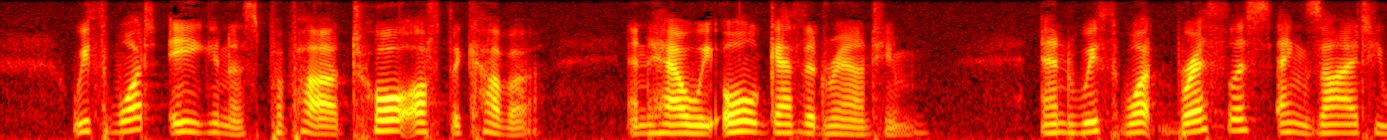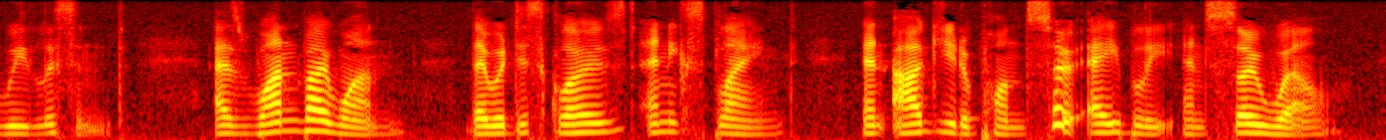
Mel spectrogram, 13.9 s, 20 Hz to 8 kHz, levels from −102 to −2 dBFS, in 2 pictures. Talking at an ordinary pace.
Yes: average, 170 wpm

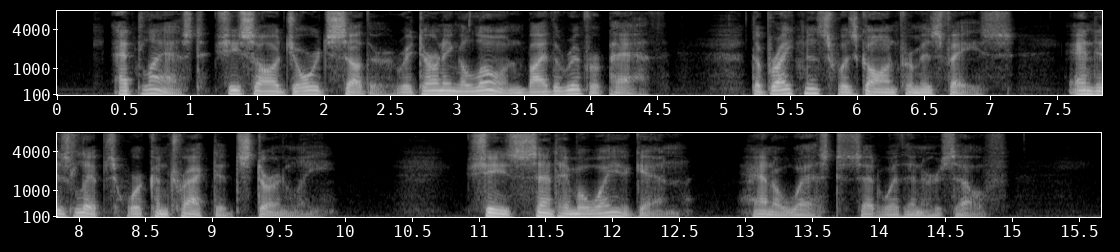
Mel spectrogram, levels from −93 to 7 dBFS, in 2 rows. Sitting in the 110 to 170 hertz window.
No: low, 100 Hz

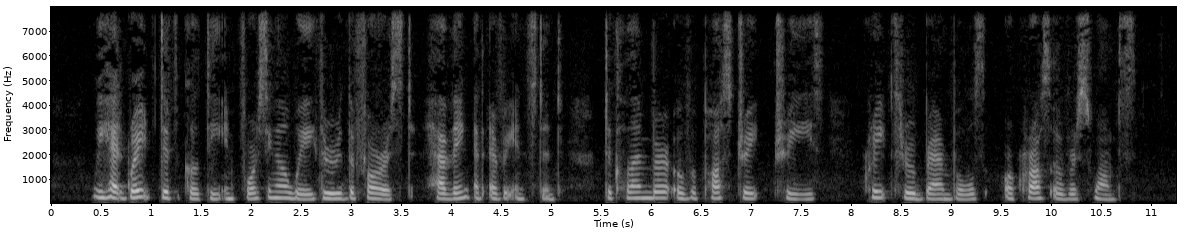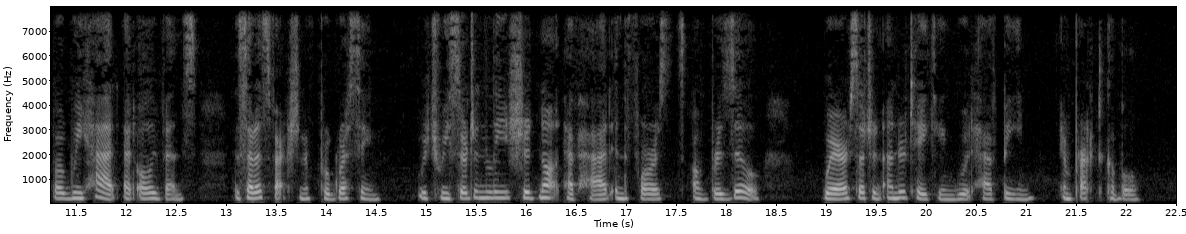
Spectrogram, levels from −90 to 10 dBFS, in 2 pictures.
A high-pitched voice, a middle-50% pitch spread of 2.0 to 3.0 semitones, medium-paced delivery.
Yes: high, 220 Hz; average, 2.7 semitones; average, 150 wpm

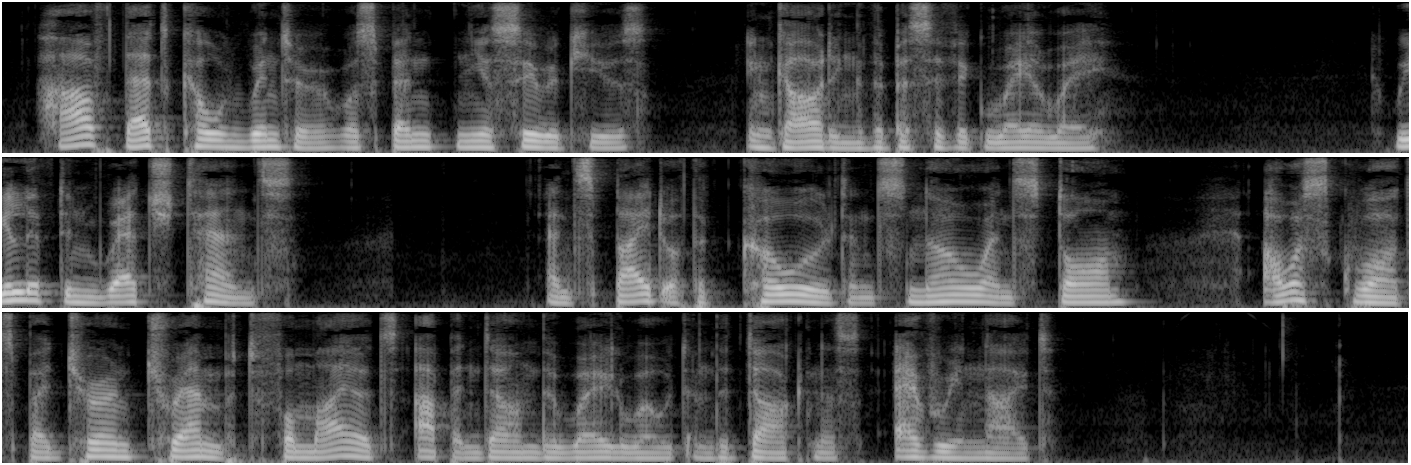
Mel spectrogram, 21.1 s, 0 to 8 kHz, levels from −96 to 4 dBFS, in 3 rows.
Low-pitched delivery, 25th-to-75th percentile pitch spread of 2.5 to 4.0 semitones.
Yes: low, 115 Hz; average, 2.8 semitones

